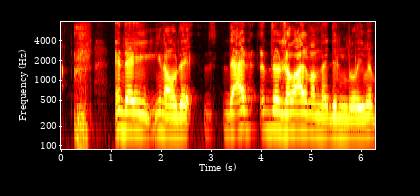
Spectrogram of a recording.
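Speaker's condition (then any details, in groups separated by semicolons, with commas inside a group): Cerebral palsy; verbal, able to speak up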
